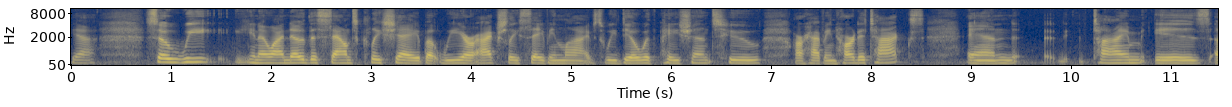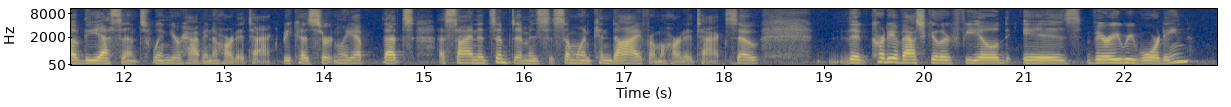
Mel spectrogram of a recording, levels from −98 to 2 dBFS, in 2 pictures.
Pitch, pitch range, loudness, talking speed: 165 Hz, 160-180 Hz, -23 LUFS, 160 wpm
